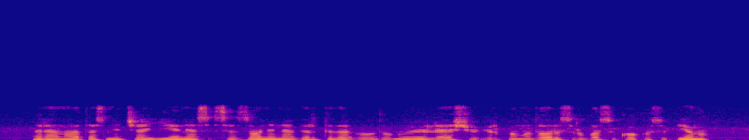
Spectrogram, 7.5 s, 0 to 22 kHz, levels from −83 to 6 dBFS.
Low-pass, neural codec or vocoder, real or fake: 5.4 kHz; none; real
